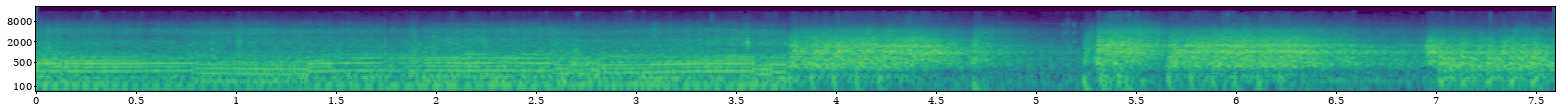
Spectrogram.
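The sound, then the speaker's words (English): Heavy enemy gunfire erupts during combat near a jungle landing zone. A few loud, harsh bursts break over a steady droning engine hum, with the roar swelling and cutting out abruptly between bursts. “Men with chainsaws brave enemy fire to clear the landing zone. Heavy fire continuing.”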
